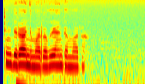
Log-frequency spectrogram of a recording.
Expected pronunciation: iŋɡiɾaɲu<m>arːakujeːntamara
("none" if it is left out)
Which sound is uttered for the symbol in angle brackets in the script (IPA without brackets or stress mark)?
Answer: m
